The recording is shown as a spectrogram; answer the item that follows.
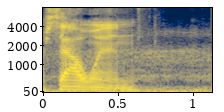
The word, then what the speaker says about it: Samhain: It's because it says Sam Hain right here. Or Salwen. Like some lore may be rusty or whatever, but I can swear it's supposed to be pronounced that one.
